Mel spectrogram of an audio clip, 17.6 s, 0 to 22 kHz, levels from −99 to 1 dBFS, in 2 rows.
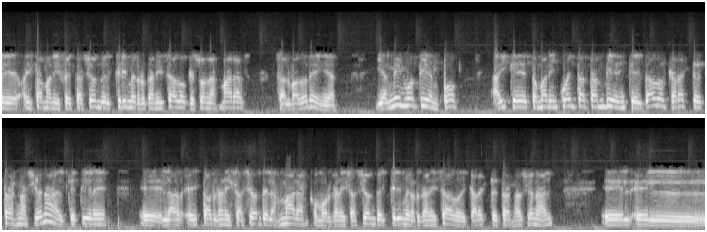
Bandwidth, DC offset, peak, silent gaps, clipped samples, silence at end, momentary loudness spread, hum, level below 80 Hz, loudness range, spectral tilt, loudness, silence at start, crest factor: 6 kHz; under 0.1%; 0 dBFS; none; under 0.1%; 0 s; 4 LU; none; -44 dBFS; 1 LU; -8.5 dB/octave; -15 LUFS; 0 s; 14 dB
